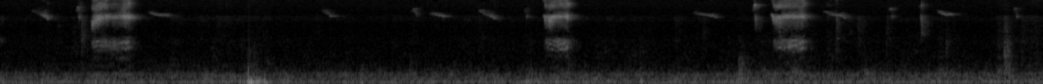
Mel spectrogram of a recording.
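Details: Marmoset Reggie during play, uttering scattered high, brief chirps and downward-sliding squeaks every second or two, broken by a few loud broadband scuffling bursts and one low thump, against a constant low hum.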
